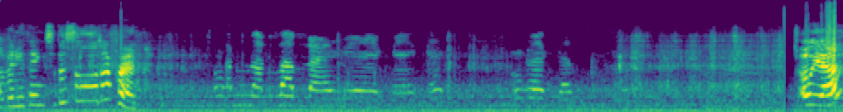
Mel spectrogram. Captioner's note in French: sons d'un tout-petit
